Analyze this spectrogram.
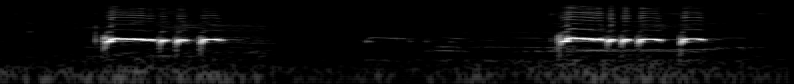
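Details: Loud cooing phrases from a champion local zebra dove. Each phrase is a strong opening note followed by several quick, evenly pitched pulses, given twice about two seconds apart. A faint coo is heard between them.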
